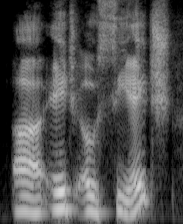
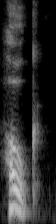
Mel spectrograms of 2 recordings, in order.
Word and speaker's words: Hoch: I thought it was Hoch because it's Hoch, but it's pronounced Hoke.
